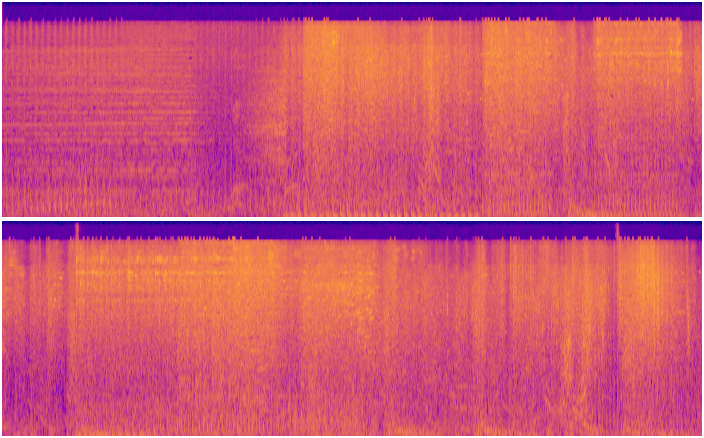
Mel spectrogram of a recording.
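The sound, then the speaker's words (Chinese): In a film scene, heavy machine gun fire from a helicopter's built-in gun rakes agents to suppress them, a loud, dense roar of rapid shots with glass shattering and debris crashing, while the rotor's steady drone runs underneath for about twenty seconds. “二人驾驶直升机前去援救老莫，用飞机上自带的重机枪对特工进行火力压制。”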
